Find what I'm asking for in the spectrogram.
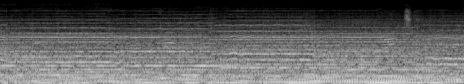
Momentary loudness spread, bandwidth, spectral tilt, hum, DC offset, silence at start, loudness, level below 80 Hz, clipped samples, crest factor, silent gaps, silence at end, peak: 2 LU; 14 kHz; -6 dB/octave; none; under 0.1%; 0 s; -14 LUFS; -22 dBFS; under 0.1%; 12 dB; none; 0 s; 0 dBFS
